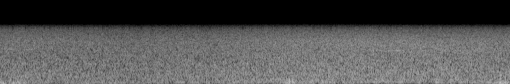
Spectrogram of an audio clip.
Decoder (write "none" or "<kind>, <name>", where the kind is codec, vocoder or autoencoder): none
